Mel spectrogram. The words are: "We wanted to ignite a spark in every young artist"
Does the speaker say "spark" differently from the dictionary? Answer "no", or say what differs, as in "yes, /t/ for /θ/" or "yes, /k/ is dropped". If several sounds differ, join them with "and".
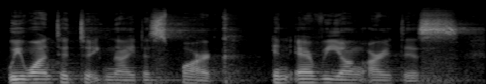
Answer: no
